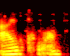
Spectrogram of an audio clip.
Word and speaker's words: Alcor: eye would be mizor and elkhart mizar and alcor in fact if you want to go to those i didn't spell that right did i uh mizar would be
